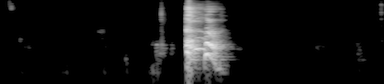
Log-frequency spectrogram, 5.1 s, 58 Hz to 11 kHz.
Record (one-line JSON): {"cough_length": "5.1 s", "cough_amplitude": 32768, "cough_signal_mean_std_ratio": 0.21, "survey_phase": "beta (2021-08-13 to 2022-03-07)", "age": "65+", "gender": "Female", "wearing_mask": "No", "symptom_none": true, "smoker_status": "Ex-smoker", "respiratory_condition_asthma": false, "respiratory_condition_other": false, "recruitment_source": "REACT", "submission_delay": "2 days", "covid_test_result": "Negative", "covid_test_method": "RT-qPCR", "influenza_a_test_result": "Negative", "influenza_b_test_result": "Negative"}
